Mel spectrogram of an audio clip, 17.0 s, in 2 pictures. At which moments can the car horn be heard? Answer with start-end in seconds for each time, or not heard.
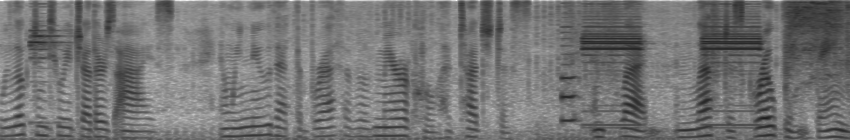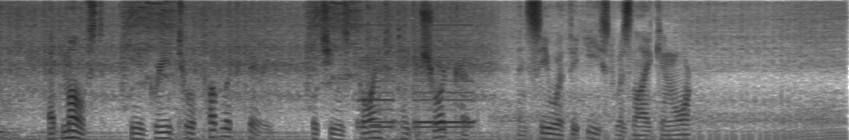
0.3-0.8, 5.7-7.7, 12.1-13.3.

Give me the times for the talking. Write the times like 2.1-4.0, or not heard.
0.0-15.4.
